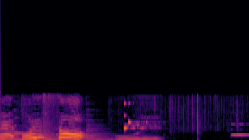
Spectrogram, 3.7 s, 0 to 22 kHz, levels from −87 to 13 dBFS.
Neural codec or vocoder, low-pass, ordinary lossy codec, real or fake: none; 7.2 kHz; none; real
